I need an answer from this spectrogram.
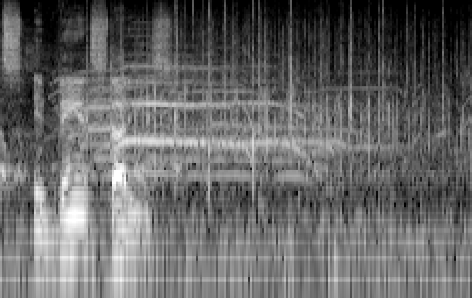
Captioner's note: applause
